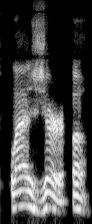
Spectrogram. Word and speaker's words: pleasure: It's pleasure, pleasure, pleasure. Try it, pleasure. Yes, pleasure. Yeah, and I'm stressing on the first syllables, right?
